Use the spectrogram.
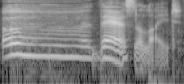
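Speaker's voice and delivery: ordinary talk, nothing marked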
